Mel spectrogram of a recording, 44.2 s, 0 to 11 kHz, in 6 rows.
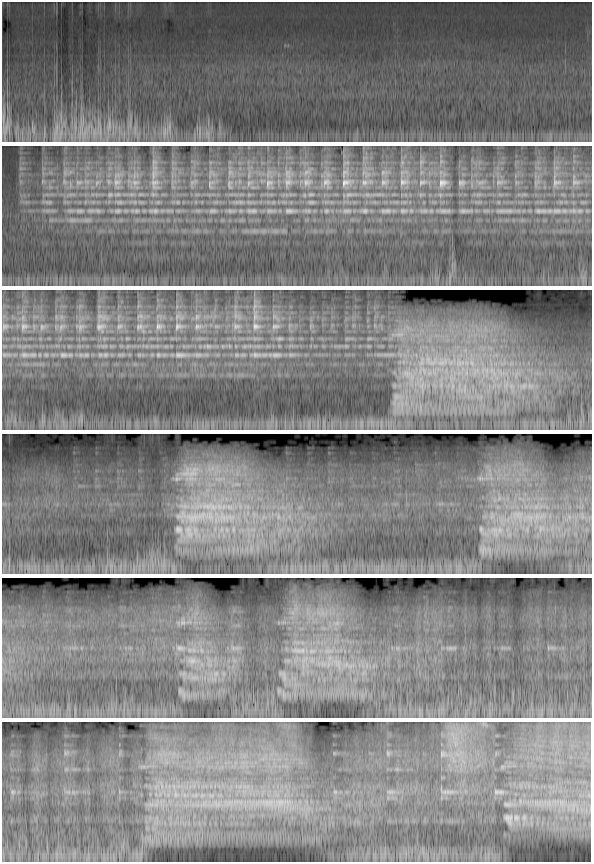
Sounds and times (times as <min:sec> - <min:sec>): Outside, urban or manmade: 0:00.0 - 0:44.2
Train: 0:00.0 - 0:44.2
Vehicle horn, car horn, honking: 0:19.6 - 0:21.8, 0:24.3 - 0:26.0, 0:43.2 - 0:44.2.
